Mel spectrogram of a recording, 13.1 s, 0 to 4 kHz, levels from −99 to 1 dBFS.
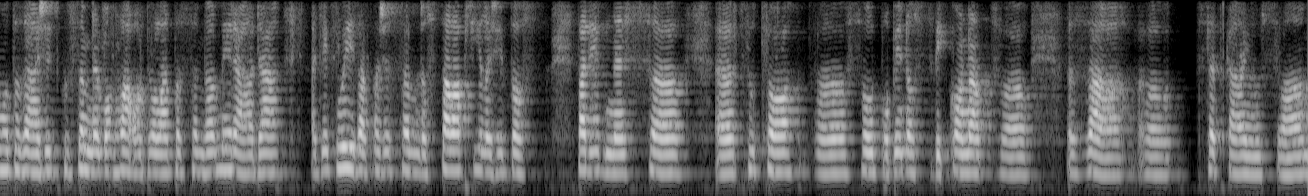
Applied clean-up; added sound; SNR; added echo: neural mask model DeepFilterNet 3.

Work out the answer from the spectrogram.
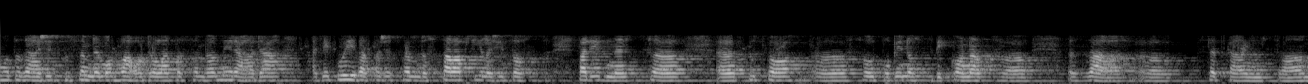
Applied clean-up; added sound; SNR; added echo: neural separator model SepFormer DNS4.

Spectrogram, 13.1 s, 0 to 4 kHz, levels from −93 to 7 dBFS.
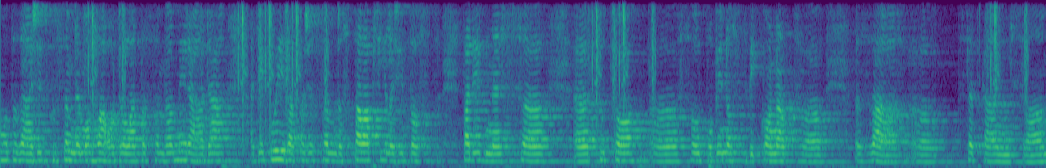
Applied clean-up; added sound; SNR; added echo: none; Camera; 18 dB; reverberation time 1.1 s.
